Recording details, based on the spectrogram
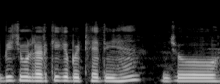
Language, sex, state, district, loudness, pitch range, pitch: Sadri, male, Chhattisgarh, Jashpur, -19 LUFS, 150-175 Hz, 160 Hz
